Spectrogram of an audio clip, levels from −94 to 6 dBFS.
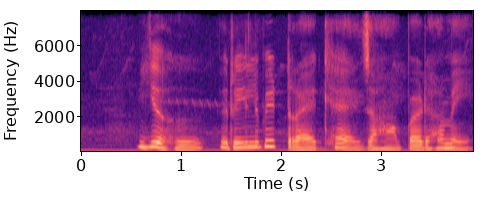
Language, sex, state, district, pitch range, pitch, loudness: Hindi, female, Bihar, West Champaran, 205-275 Hz, 220 Hz, -18 LUFS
